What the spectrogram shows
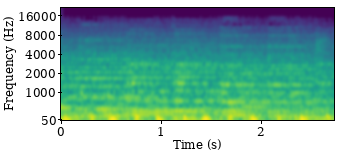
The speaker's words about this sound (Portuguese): O coração batia acelerado, os dedos atacavam o teclado formando acordes disformes.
